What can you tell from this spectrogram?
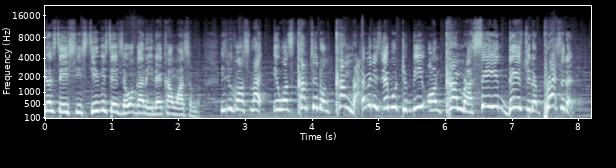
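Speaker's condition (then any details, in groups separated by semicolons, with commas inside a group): No condition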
